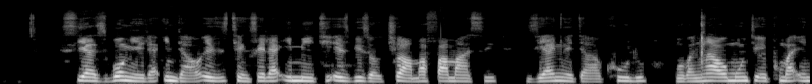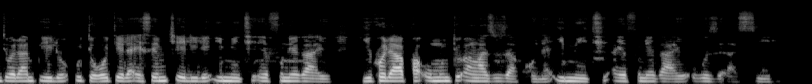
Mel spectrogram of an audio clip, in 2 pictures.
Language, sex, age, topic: North Ndebele, male, 25-35, health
